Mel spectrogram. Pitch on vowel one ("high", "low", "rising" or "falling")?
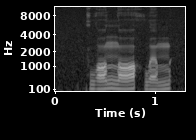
rising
